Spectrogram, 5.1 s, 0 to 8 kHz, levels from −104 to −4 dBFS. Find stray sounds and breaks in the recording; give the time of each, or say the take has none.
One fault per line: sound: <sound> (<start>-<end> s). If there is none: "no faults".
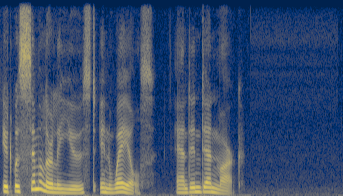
no faults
